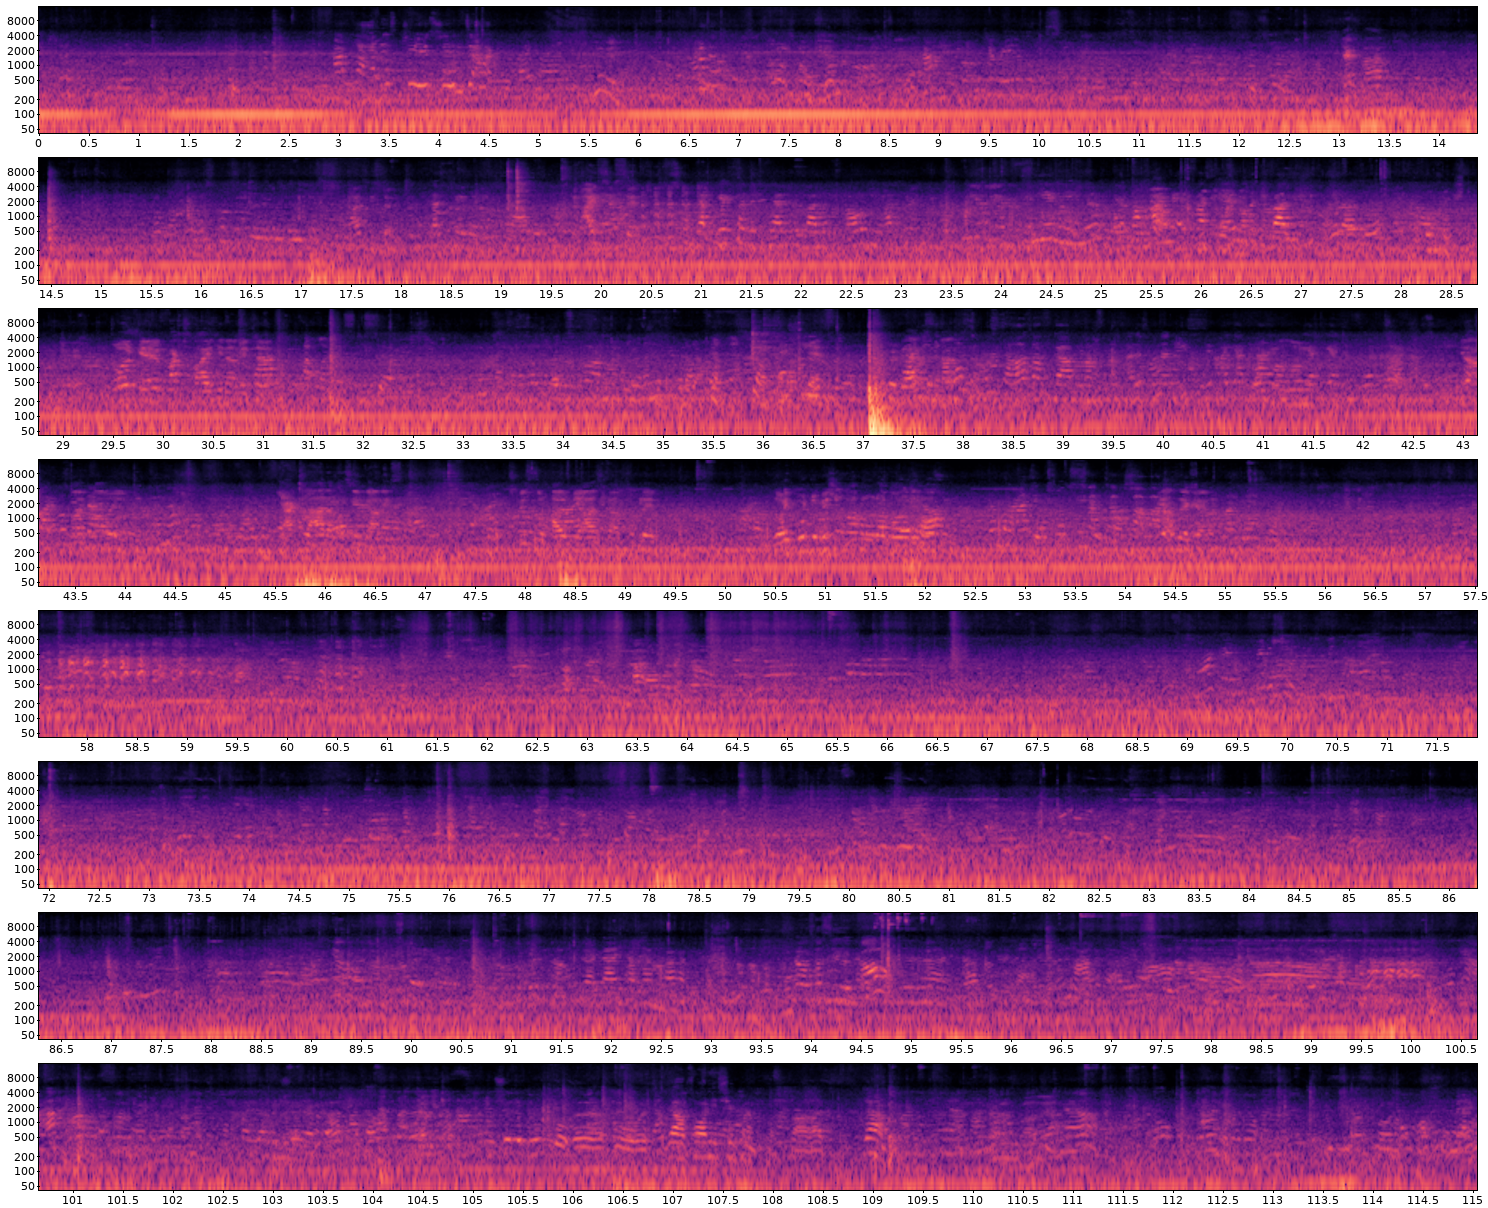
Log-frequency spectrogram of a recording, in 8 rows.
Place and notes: Green Market, Marktpl., Hamm, Germany - walking along stalls
walking East to West along the stalls, beginning in Oststr.
fewer stalls, fewer shoppers than other wise, every one waiting patiently in queues, chatting along…
2 April 2020, 11:40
